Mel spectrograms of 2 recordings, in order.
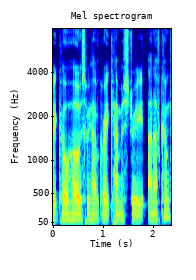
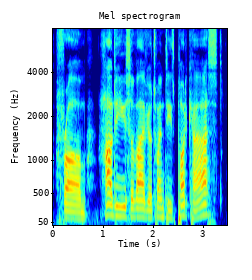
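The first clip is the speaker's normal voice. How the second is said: slow, louder, grand show-host announcement; announcer intro; 5 semitones higher, 7 dB louder, slower than usual. Acted. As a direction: drag out the guests' names like a game show host. Host introducing podcast guests.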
